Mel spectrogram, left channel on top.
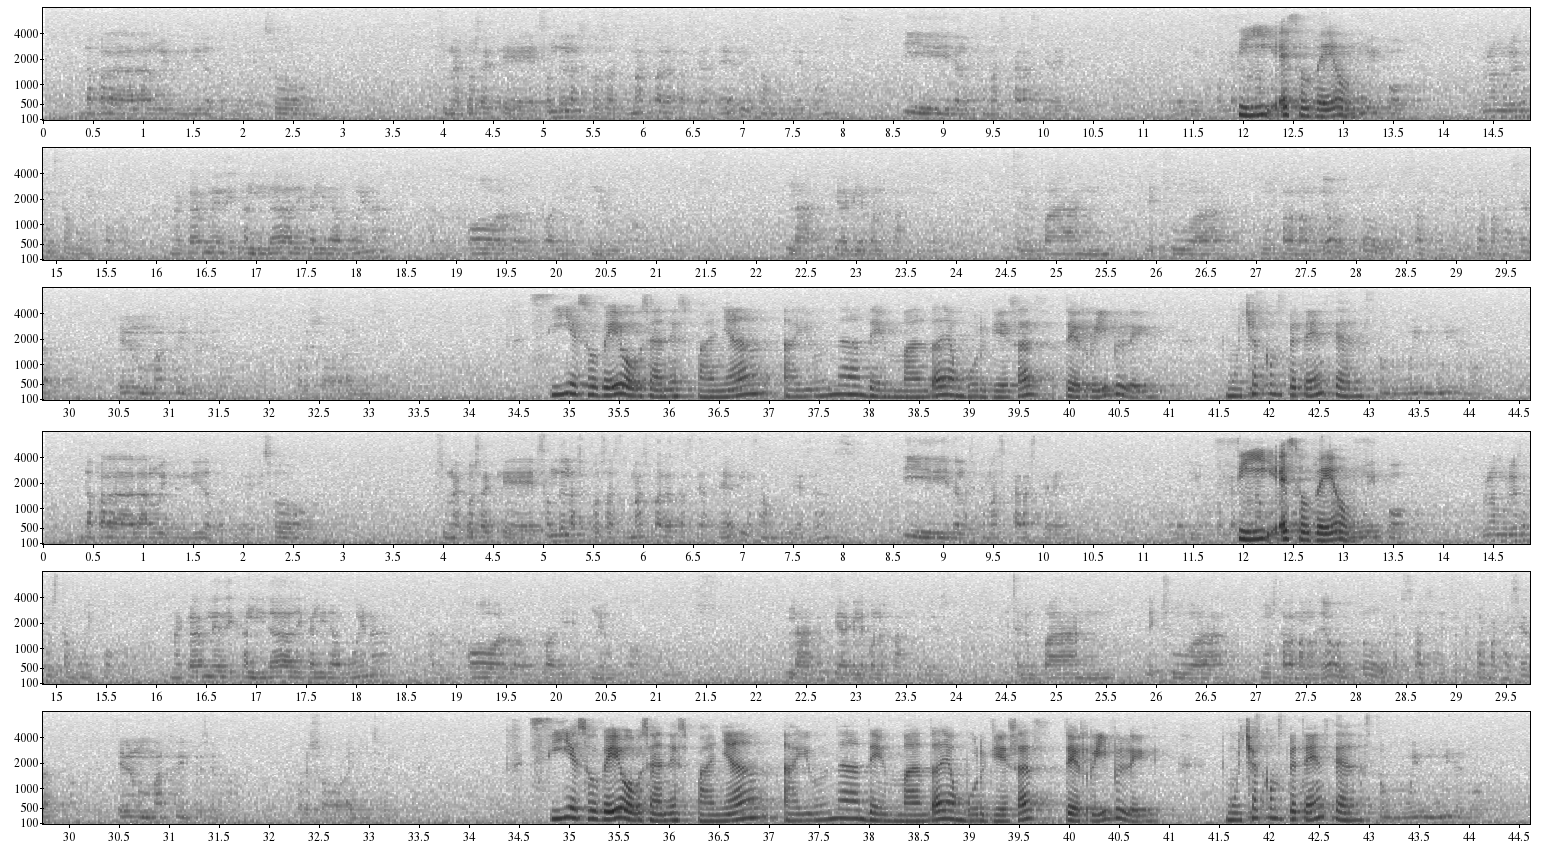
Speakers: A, on the right; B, on the right.
A: da para largo y tendido, porque eso... Es una cosa que son de las cosas más baratas de hacer, las hamburguesas, y de las que más caras te venden, te lo digo, porque hacer
B: Sí,
A: una hamburguesa
B: eso
A: cuesta
B: veo.
A: muy poco. Hacer una hamburguesa cuesta muy poco. Una carne de calidad, de calidad buena, a lo mejor te vale un euro o menos la cantidad que le pones a la hamburguesa. Échale un pan, lechuga, luego está la mano de obra y todo, y las salsas hechas de forma casera, pero tienen un margen impresionante. Por eso hay muchas aquí.
B: Sí, eso veo. O sea, en España hay una demanda de hamburguesas terrible, mucha
A: Sí, se
B: competencia.
A: han puesto muy, se han puesto muy, muy de moda.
